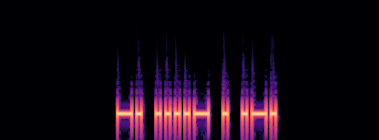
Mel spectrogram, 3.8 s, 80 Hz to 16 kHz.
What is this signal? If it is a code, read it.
Morse code, heard as a keyed tone, about 25 wpm, 700 Hz. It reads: N4ER
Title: USA Call Signs - 4 Characters - 3x Character Spacing - 25wpm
